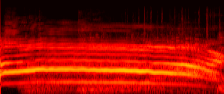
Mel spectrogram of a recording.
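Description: A man's long, high-pitched yell, held on one note for about two seconds and sagging slightly in pitch at the end: a comic cry of disgust.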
